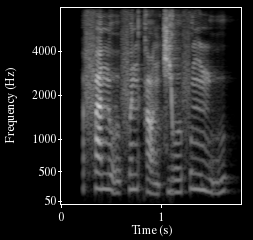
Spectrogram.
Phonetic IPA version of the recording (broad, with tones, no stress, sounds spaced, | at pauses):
f a˥ n o̰˨˩ ʊ̯ f ə˥ n k ɑ̰˨˩ ŋ t͡ɕ j o˧˥ ʊ̯ f ʊ˥ ŋ m ṵ˨˩˦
